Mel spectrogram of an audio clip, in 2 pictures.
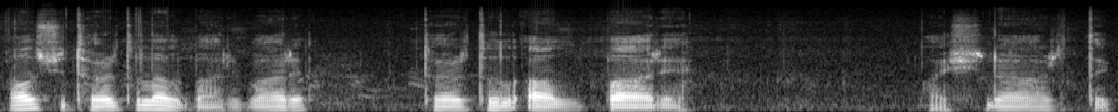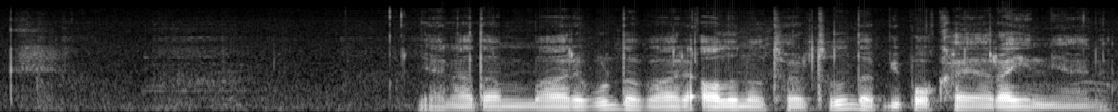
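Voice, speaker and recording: Gravelly-voiced man ranting over a game. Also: fairly low pitch, fairly even intonation, moderate pace, long pauses, mellow. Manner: short-tempered, ranting at teammates. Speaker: mobile game streamer. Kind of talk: live gameplay commentary.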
